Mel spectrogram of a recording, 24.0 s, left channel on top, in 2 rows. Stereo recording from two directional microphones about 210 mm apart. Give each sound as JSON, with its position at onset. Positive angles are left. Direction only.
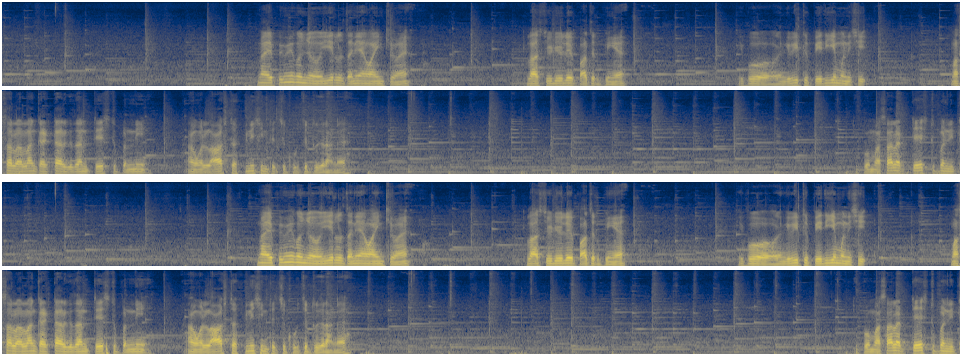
{"t": 3.2, "sound": "speech", "side_deg": -20}
{"t": 6.5, "sound": "speech", "side_deg": -20}
{"t": 9.3, "sound": "speech", "side_deg": -20}
{"t": 11.9, "sound": "speech", "side_deg": -20}
{"t": 22.8, "sound": "speech", "side_deg": -20}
